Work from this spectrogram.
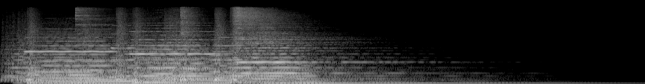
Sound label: Fanfare Lose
